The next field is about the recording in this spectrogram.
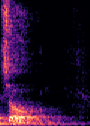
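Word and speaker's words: chalk: अब देखिए यहाँ पे एल साइलेंट रहता है, टॉक वॉक, और इससे मिलता जुलता एक वर्ड और है चौक, एल साइलेंट रहता है। ऐसे नहीं कि टाल्क वाल्क चाल्क ऐसे नहीं बोल रहे, ठीक है, एल साइलेंट होता है, टॉक वॉक एंड चौक।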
